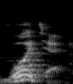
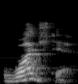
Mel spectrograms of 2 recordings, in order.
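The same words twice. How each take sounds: First: Wojtek said as "VOY-tek"; correct Polish pronunciation. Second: Wojtek misread as "WAHJ-tek"; anglicized mispronunciation. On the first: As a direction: open Wojtek with a V, j like a y. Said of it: "pronounced V". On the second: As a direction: say Wojtek with an English W and a hard j. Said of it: "which is known as Wojtek". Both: Shown as a demonstration.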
